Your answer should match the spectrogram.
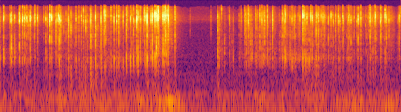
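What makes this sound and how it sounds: A red spiked leather stiletto pump stands upright and empty on a table while long nails tap and scratch its insole and spikes. The result is a quiet run of crisp, bright clicks and scratches, with a brief near-silent pause just before the two-second mark before the tapping resumes.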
